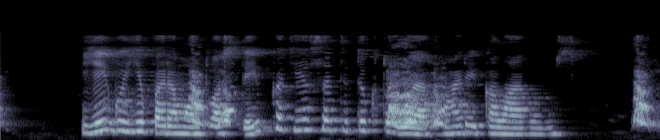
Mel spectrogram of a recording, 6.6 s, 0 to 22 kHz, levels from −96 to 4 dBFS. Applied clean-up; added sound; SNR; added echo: classical method WPE with log-MMSE.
